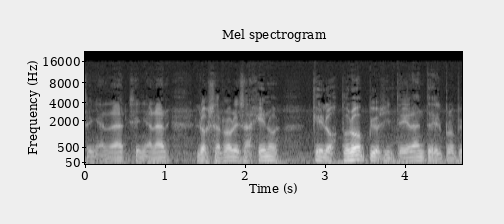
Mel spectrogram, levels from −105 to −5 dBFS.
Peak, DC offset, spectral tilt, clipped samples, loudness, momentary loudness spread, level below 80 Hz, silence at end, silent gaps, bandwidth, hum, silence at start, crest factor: -8 dBFS; under 0.1%; -7 dB/octave; under 0.1%; -31 LUFS; 13 LU; -48 dBFS; 0 s; none; 16 kHz; none; 0 s; 22 dB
